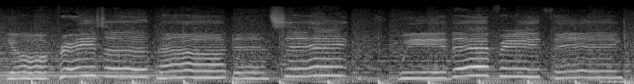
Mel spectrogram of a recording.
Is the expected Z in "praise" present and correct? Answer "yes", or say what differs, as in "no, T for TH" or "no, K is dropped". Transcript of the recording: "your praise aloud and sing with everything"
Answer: yes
